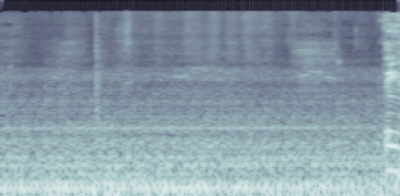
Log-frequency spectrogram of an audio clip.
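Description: Steady low rumble of a vehicle driving slowly along a paved road.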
